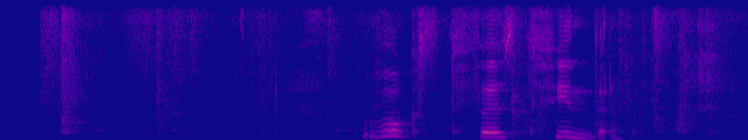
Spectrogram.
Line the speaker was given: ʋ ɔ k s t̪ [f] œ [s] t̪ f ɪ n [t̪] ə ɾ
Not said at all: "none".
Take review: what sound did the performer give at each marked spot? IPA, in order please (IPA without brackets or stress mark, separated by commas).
f, s, d̪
